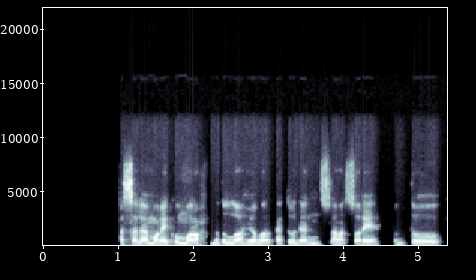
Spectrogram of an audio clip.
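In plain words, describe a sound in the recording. A man speaks calmly into a microphone on an online call.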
